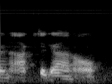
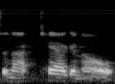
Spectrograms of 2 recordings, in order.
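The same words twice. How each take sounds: First: Octagonal said like octagon plus -al, OK-tuh-GON-al; unshifted stress. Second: Octagonal stressed on the second syllable, ok-TAG-uh-nul; shifted stress. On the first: Teacher offering the other naming, octagonal as OK-tuh-GON-al. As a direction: keep a full GON in octagonal. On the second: Teacher naming the stop sign's shape, octagonal stressed ok-TAG-uh-nul. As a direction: punch TAG in octagonal, short ending. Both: Shown as a demonstration. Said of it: "something weird happens with the stress".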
